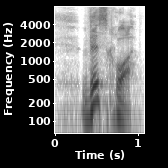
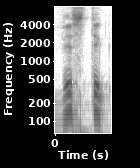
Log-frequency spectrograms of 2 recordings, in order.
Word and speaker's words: Vistiq: God, We decided a couple grown men fighting over syllables here, but yeah, this is how we've come to we've decided it's called Vistiq.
